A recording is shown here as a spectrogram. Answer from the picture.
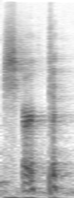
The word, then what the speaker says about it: cherubim: Did you see the cherubim? Well, how do you say it? – Cherubim. Putties.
